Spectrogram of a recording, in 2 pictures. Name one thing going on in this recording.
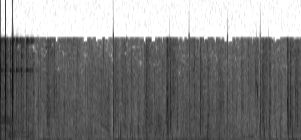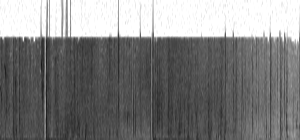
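A heavy machine gun fires in rapid, booming bursts.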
